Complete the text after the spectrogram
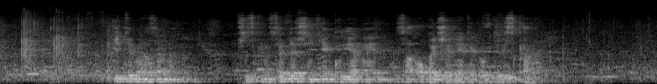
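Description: A young man speaks through a microphone over loudspeakers.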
